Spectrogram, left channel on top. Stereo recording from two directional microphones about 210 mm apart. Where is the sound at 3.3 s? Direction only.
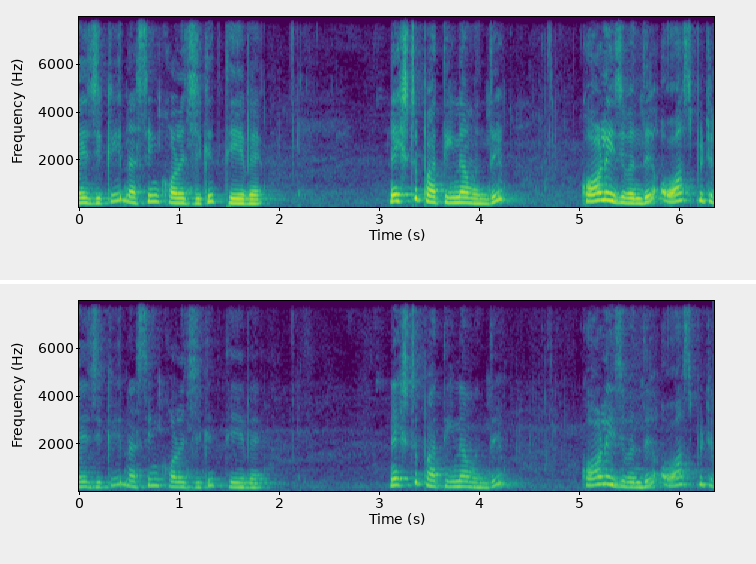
35° left (ahead or behind).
